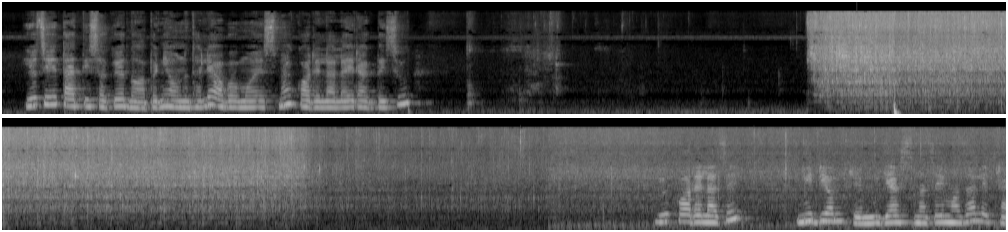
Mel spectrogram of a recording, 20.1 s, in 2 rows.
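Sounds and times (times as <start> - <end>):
deep-frying sizzle: 8.0 - 20.0.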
